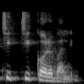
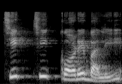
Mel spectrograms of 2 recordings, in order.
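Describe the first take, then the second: First: The voice drops to a final stop at the end. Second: The voice lingers at the end, sounding unfinished. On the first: The sentence is over here. The speaker calls it wrong. "আমি কিন্তু বলি নাই" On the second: More of the sentence follows after a breath. The speaker calls it right. "এখানে কমা আছে, তার মানে একটা রেশ থাকবে।"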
